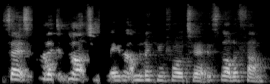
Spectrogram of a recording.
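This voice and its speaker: A woman's voice: mid-range voice, racing, rough recording. Cheeky, playful woman author. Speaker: indie author guest. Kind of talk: casual podcast chat.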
